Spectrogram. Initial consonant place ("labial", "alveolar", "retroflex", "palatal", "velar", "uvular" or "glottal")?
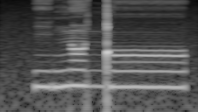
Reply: velar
